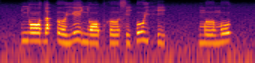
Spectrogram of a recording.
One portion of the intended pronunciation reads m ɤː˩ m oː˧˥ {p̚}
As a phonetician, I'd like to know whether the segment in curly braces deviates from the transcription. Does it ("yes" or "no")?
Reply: yes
